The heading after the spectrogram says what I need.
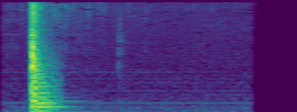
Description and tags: there is no sound-in-itself. this is one of the primary lessons of musique concrete. Schaeffer, of course, was unable to comprehend this point; but we can, by exploring the field his work helps opens up with new tools and concepts, put his insights beyond his own limitations.
this is to be done both philosophically and methodologically.
philosophically, this is to be done by reading him through queer cyborg feminism and genderfuck Marxism.
methodologically, it involves experimenting with different movements and microphone positioning.
Cone Bass Distorted was created with the same cone, microphone and 'drum stick' that I made 'Cone Bass Clean' with. The cone was hit much harder and closer to its base; the microphone was stuffed farther up the cone's resonating chamber.
experiment with the material organization of an object's resonating chamber. think the microphone as creatively distorting.
ambience, city, cyborg-politics, drum-kits, field-recording, urban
